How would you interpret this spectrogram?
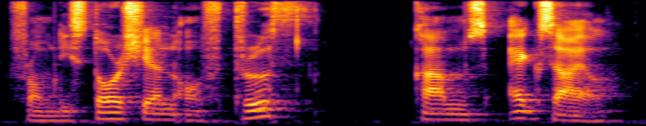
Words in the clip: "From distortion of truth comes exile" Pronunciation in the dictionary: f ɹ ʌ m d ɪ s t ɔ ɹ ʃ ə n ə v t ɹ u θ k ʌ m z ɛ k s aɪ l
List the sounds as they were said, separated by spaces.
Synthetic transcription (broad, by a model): f ɹ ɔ m d ɪ s t ɔ ɹ ʃ ə n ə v t ɹ u θ k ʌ m s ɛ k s aɪ l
